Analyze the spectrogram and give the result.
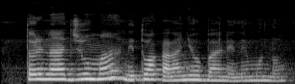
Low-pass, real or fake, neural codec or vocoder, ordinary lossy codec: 19.8 kHz; real; none; none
